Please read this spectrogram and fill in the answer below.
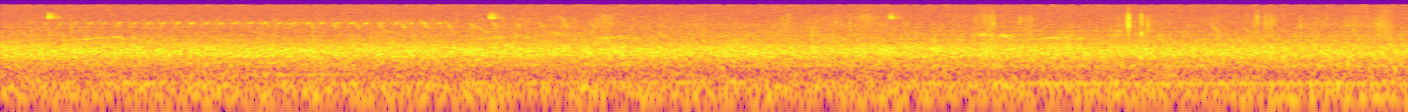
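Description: Open-air ambience at a pond: a steady even rush of background noise with a faint steady hum, and small distant bird chirps every couple of seconds, with a quick high trill in the first two seconds.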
